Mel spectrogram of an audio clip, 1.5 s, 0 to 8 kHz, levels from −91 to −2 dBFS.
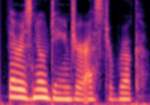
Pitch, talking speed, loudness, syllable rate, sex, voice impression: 190 Hz, 200 wpm, -16 LUFS, 7.2 syllables/s, female, feminine, slightly young, slightly clear, slightly fluent, cute, refreshing, friendly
